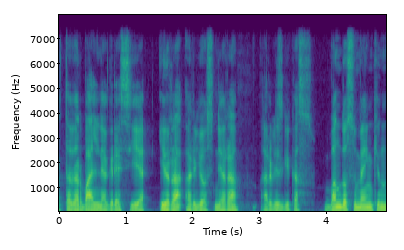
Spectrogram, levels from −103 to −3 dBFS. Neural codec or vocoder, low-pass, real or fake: none; 7.2 kHz; real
